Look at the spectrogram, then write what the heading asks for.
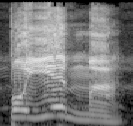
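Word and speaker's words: ποίημα: palabra hechura significa poema poema es la pronunciación del griego poema poema y qu se la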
